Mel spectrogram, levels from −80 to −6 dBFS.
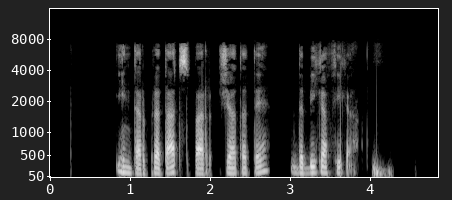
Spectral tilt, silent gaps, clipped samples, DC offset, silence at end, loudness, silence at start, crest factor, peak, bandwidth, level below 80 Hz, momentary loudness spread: -4 dB/octave; 1.76-1.80 s, 2.75-3.00 s, 3.91-3.95 s; under 0.1%; under 0.1%; 0.6 s; -21 LUFS; 0.8 s; 22 dB; -2 dBFS; 7.8 kHz; -50 dBFS; 17 LU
